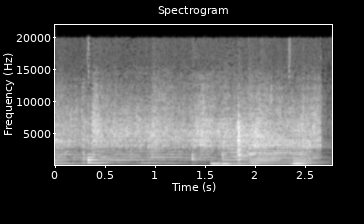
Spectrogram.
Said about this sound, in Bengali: চাল দিয়ে ভাজতে থাকুন যতক্ষণ না চাল খানিকটা স্বচ্ছ হয়ে আসে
